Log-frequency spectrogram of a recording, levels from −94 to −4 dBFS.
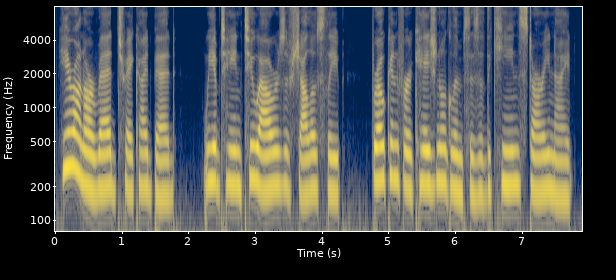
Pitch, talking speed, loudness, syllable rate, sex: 200 Hz, 165 wpm, -16 LUFS, 4.9 syllables/s, female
